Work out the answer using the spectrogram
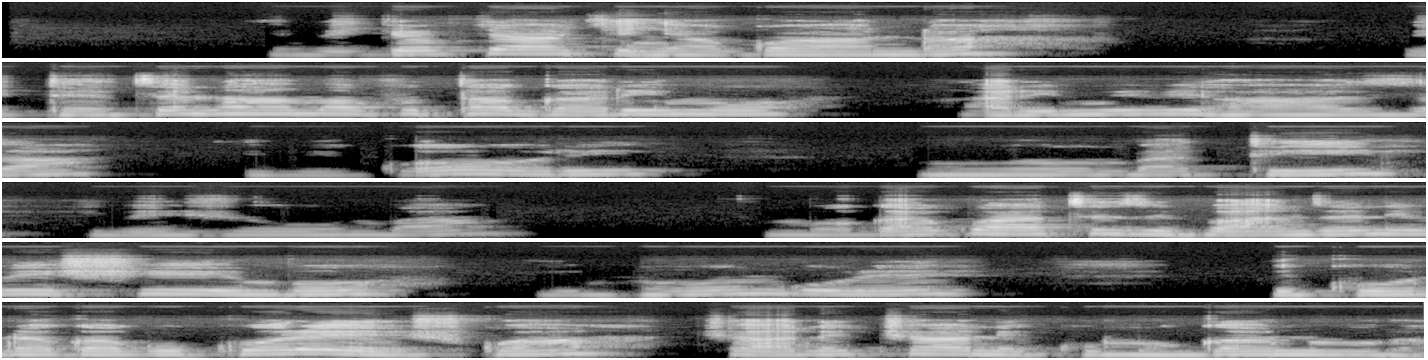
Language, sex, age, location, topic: Kinyarwanda, female, 25-35, Musanze, government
